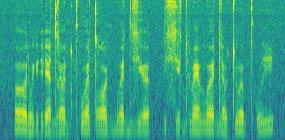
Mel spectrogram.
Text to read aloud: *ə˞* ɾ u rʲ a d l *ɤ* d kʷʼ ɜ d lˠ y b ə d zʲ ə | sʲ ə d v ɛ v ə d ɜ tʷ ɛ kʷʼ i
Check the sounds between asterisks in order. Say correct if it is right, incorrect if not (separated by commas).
incorrect, correct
